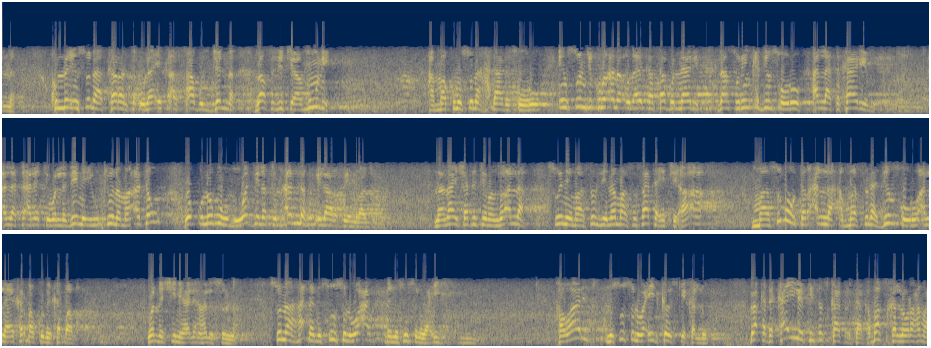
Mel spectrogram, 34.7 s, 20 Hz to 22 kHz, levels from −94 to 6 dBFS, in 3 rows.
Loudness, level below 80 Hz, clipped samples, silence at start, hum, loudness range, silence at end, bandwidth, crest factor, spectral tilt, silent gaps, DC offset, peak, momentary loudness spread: -11 LUFS; -48 dBFS; 0.7%; 0 s; none; 3 LU; 0 s; 11 kHz; 10 dB; -6 dB/octave; none; under 0.1%; 0 dBFS; 10 LU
